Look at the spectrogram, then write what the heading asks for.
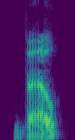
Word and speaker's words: Beau: I don't know why I was saying it the way it's spelled. Count Bo. Like David Bowie.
